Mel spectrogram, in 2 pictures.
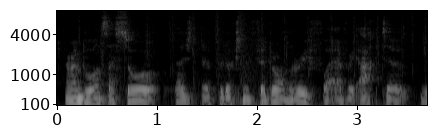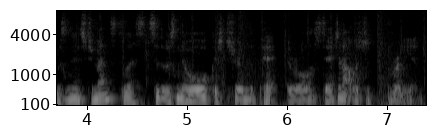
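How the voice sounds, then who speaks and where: A dark, mellow tone in a Geordie accent. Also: man. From Newcastle, England. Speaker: actor. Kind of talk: interview answer.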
